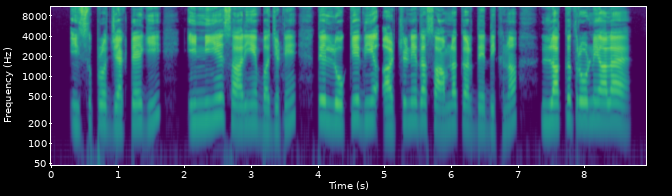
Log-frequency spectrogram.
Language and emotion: Dogri, sad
